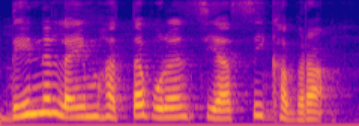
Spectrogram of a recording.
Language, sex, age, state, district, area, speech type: Punjabi, female, 18-30, Punjab, Tarn Taran, urban, read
